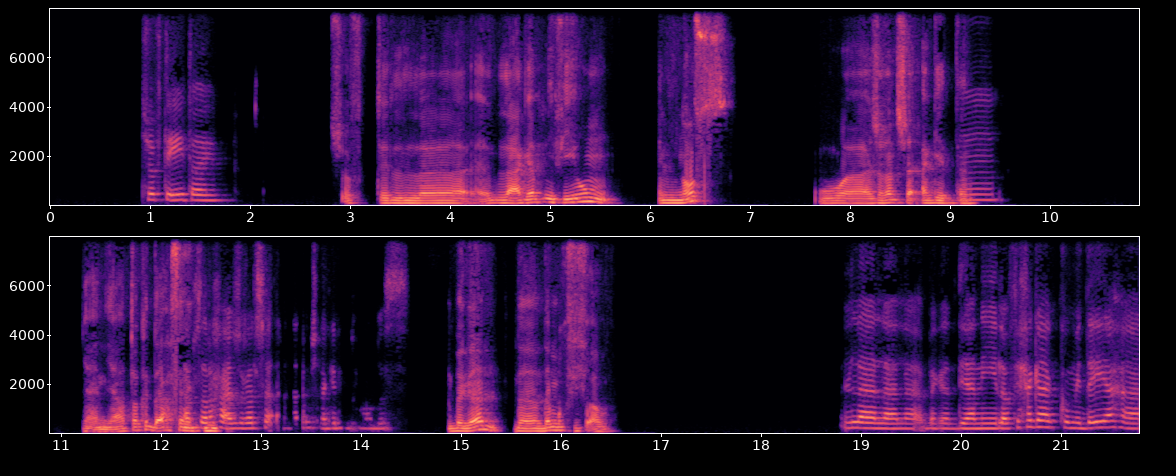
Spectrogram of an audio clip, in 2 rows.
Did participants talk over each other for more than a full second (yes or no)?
no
